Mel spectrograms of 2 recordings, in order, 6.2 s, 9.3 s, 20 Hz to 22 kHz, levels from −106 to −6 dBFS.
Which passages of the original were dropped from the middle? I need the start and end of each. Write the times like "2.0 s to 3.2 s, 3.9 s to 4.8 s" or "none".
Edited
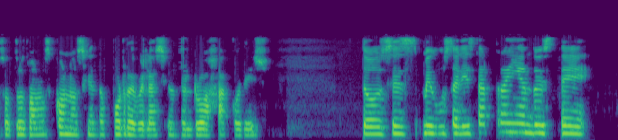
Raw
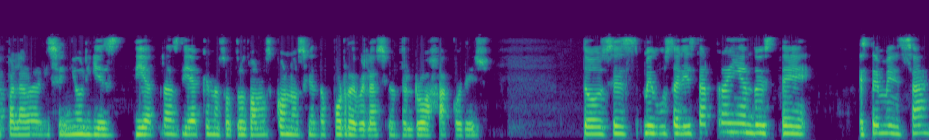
none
